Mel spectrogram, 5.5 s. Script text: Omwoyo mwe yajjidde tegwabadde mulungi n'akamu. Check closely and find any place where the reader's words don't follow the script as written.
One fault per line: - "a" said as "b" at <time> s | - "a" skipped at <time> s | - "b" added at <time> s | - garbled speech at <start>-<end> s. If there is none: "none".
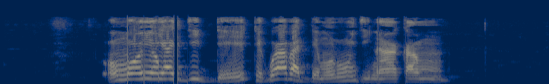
- "mwe" skipped at 1.6 s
